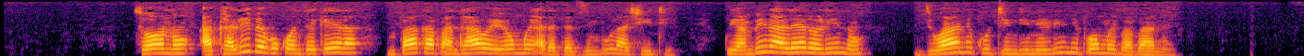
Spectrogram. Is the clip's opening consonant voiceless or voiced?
voiceless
